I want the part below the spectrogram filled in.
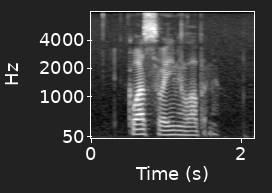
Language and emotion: Russian, neutral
